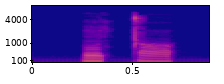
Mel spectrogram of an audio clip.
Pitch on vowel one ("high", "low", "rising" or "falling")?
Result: low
